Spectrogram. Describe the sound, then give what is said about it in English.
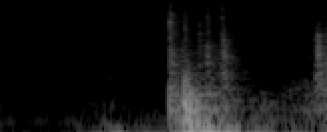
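A door opens with a sudden, solid low thunk partway through, followed by a brief rattling, scraping movement after a quiet start. “That's the door.”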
